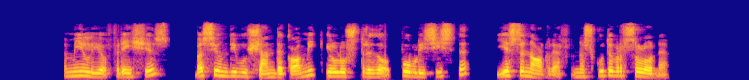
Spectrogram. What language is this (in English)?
Catalan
